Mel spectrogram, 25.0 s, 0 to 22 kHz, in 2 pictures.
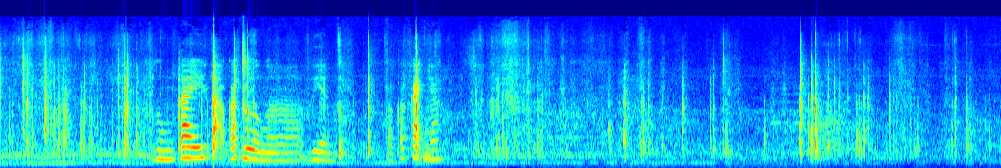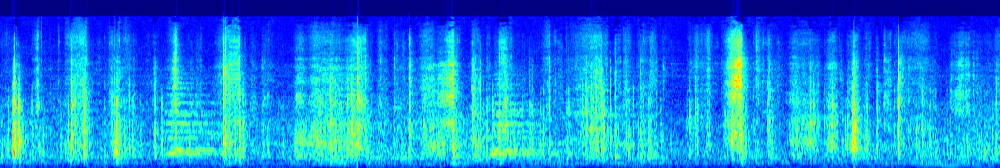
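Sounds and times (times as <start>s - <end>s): paper bag rustling and crinkling: 0.0s - 25.0s.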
